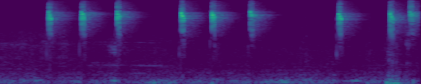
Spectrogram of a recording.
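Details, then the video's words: High, piercing tick notes from a female orange-headed thrush used to lure birds, given in loose groups of two or three with short pauses between. "suara pancingan burung Kemade Gacor pedas"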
